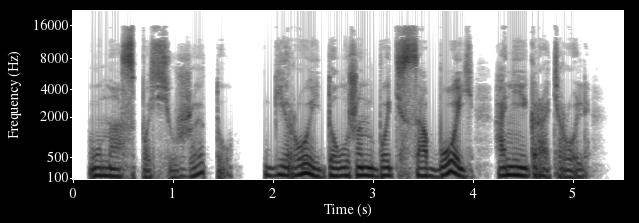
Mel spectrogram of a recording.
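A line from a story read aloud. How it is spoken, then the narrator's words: Hissing. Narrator (Russian): зашипел Харрис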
